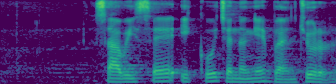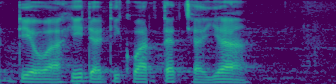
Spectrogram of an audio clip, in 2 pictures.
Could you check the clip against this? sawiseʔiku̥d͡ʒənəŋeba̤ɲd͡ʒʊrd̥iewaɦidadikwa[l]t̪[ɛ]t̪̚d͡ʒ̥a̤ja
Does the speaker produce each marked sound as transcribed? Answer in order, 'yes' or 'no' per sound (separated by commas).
no, yes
